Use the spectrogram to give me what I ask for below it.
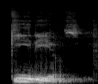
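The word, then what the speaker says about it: κύριος: E la primera palabra la vamos a leeríos, la iota y la omicron en ese orden no forman diptongo. Si estuvieran al revés formarían un ditongo. Aquí leemos las todas las letras kirios.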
